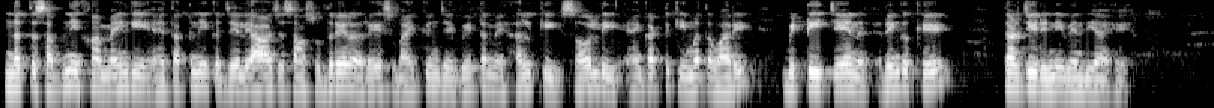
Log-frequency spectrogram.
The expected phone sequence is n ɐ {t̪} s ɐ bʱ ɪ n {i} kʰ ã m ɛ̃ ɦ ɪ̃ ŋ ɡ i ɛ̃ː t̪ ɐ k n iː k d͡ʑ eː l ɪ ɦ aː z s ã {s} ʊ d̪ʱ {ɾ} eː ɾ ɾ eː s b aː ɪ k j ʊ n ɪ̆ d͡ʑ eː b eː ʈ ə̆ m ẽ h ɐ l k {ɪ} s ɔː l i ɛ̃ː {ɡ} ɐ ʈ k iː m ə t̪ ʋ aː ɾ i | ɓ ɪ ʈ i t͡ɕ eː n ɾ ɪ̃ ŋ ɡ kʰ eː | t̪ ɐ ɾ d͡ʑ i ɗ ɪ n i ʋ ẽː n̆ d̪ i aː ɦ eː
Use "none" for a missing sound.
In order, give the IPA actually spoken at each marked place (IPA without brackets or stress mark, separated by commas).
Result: t̪, i, s, ɾ, i, ɡ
